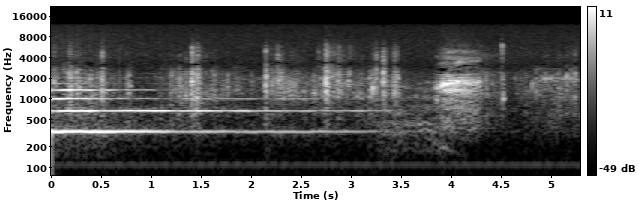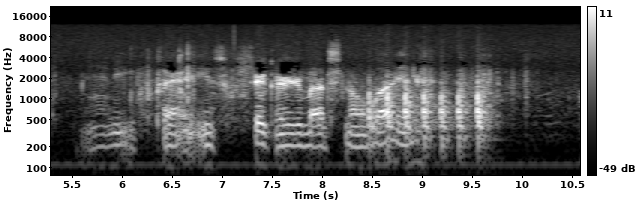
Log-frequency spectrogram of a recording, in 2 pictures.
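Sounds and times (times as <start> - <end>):
quiet low hum: 0.0 - 8.2
speech: 6.4 - 9.3
knocking on a wooden door: 8.5 - 9.8.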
